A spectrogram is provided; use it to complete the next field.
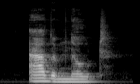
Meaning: shortness of breath, dyspnea
- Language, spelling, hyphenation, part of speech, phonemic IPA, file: Dutch, ademnood, adem‧nood, noun, /ˈaː.dəmˌnoːt/, Nl-ademnood.ogg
